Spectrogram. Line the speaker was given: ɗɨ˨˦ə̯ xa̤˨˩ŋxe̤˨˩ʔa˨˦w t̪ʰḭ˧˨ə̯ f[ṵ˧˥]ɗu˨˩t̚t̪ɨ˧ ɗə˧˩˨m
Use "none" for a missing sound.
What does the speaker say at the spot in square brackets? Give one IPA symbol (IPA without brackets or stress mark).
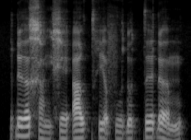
ṳ˨˩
